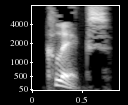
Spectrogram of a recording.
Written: clicks

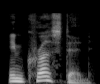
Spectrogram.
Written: encrusted

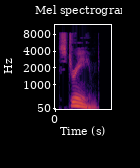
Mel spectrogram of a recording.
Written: streamed

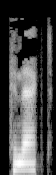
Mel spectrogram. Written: connect

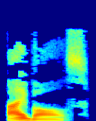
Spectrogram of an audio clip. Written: eyeballs

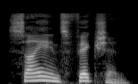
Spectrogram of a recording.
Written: Science-Fiction

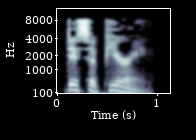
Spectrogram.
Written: disappearing

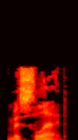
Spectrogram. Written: misled

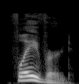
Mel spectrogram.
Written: flavoured

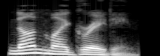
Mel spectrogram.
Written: nonmigrating

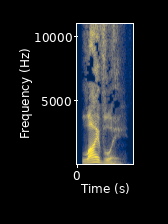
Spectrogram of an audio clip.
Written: lively

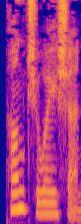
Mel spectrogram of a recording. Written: punctuation

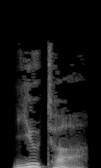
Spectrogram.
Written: Utah

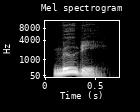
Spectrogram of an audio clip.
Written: moody

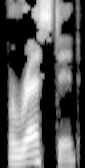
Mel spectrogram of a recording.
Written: arrested

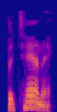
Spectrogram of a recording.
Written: botanic

